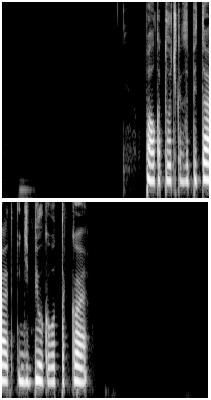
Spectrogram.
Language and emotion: Russian, angry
